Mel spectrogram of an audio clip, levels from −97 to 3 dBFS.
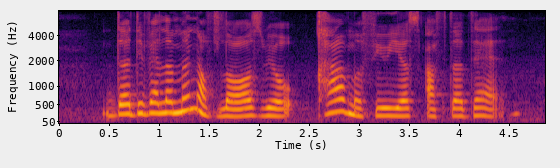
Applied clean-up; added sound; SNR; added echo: none; none; none; none.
